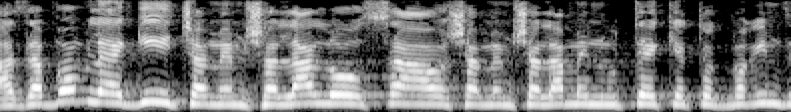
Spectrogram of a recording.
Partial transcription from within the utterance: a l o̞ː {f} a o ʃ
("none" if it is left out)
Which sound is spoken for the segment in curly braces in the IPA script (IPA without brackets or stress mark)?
s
